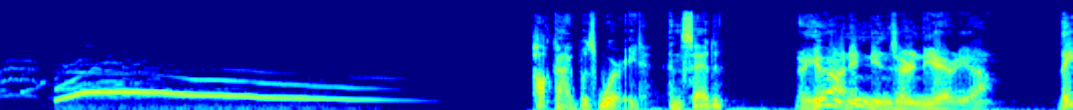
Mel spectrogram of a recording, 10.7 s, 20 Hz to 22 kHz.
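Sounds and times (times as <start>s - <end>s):
wolf howling: 0.0s - 4.4s
speech: 5.3s - 7.3s, 8.0s - 10.0s, 10.6s - 10.7s.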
